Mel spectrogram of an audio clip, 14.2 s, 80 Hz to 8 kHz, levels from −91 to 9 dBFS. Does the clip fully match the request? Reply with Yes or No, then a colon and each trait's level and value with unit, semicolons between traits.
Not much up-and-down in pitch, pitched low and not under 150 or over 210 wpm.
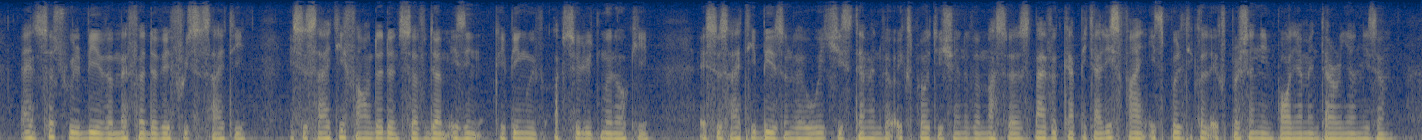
Yes: narrow, 0.9 semitones; low, 115 Hz; average, 180 wpm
